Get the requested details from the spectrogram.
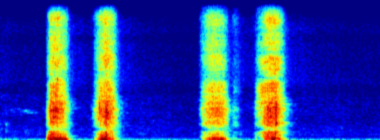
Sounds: Sniff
